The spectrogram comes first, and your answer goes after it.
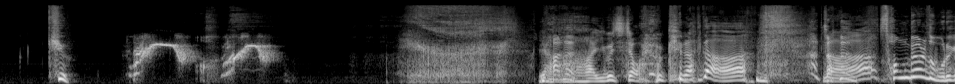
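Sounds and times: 
speech: 0:00.6 - 0:01.4, 0:05.4 - 0:09.5
person screaming: 0:01.2 - 0:02.9.

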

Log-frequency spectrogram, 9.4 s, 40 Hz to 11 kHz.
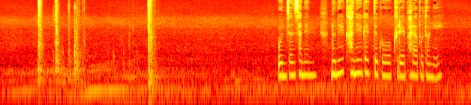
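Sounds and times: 
steady low truck engine rumble: 0:00.0 - 0:05.7
truck door shutting with solid thump: 0:00.7 - 0:01.8, 0:02.5 - 0:03.3
truck door unlatching and opening: 0:00.7 - 0:03.4
speech: 0:05.6 - 0:08.9.

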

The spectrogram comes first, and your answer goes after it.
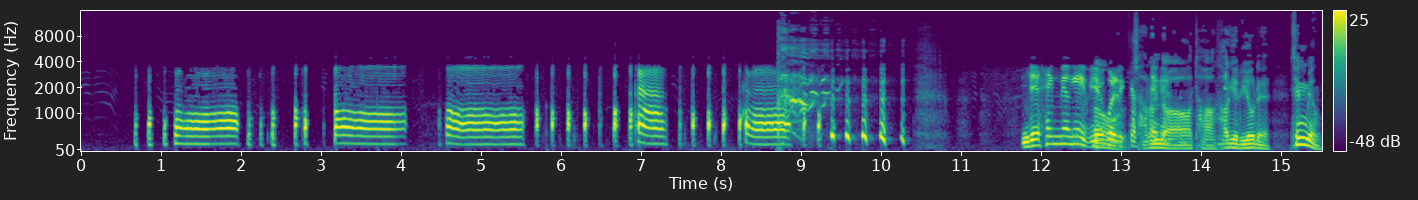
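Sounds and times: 
voice imitating a calm hen clucking: 0:00.6 - 0:08.9
speech: 0:00.8 - 0:02.2, 0:03.2 - 0:03.8, 0:11.8 - 0:15.5
laughter: 0:08.7 - 0:10.8, 0:12.7 - 0:13.6.

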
